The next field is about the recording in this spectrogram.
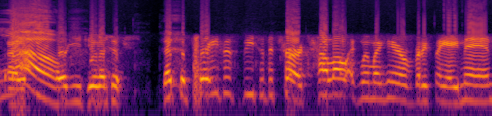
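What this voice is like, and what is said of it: Churchy sing-song church lady voice. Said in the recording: “you have your church girl voice on today”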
